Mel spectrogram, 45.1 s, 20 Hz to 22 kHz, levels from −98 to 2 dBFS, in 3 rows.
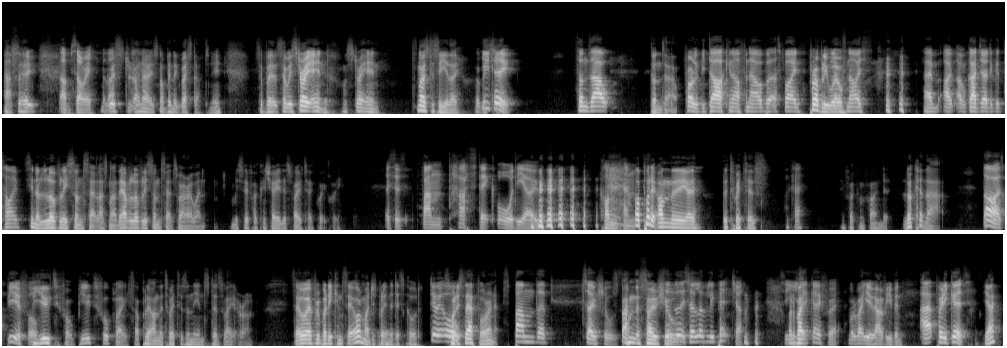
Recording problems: muffled; very; fading above 3.5 kHz

